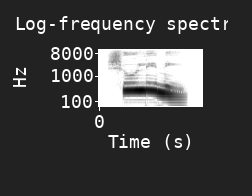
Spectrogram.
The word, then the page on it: ಶಾಲೀನ: śalīna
